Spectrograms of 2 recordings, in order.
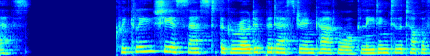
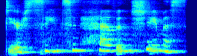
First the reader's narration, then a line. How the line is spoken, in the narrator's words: she whispered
